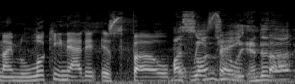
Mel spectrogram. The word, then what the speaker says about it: pho: Pho. How do you say it? Pho. Pho. Pho. So Fee, pho. it is spelled pho.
